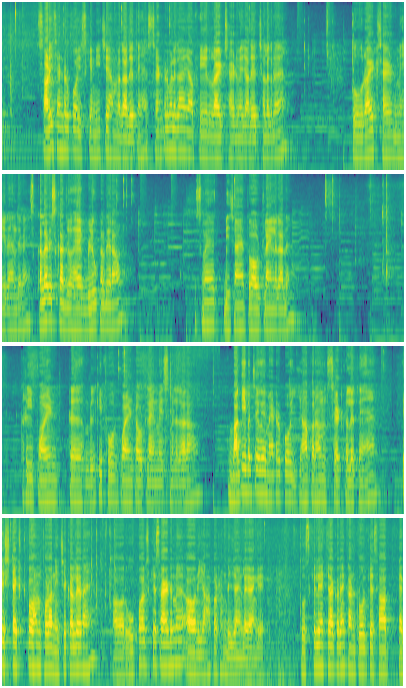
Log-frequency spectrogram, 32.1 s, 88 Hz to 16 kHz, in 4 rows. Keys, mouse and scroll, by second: 0.8 ctrl+g, 2.3 click, 7.7 Down, 8.1 Up, 9.3-10.2 scroll down 1, 10.2 scroll up 1, 11.4 click, 11.6 right click, 11.7 click, 12.7 scroll up 1, 13.7 click, 15.6 right click, 16.7 F12, 19.5 click, 20.4 scroll up 1, 20.5 click, 21.0 scroll up 1, 23.0 click, 26.7 Down, 30.9 click.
